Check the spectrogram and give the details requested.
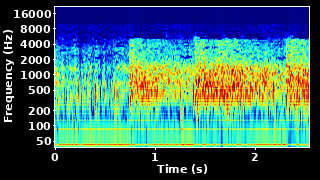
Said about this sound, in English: Fire your gun into the air.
